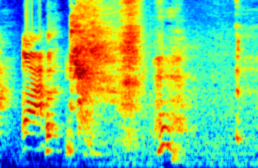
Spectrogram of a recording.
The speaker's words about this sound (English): Now I'm sneezing.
